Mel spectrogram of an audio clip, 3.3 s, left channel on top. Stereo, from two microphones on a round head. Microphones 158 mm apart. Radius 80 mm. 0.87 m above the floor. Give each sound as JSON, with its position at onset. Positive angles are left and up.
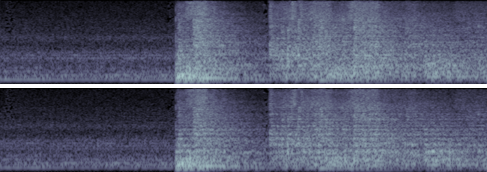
{"t": 1.2, "sound": "crushing", "side_deg": 15, "distance_m": 0.9}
